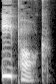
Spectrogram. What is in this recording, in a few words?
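"epoch", British English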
